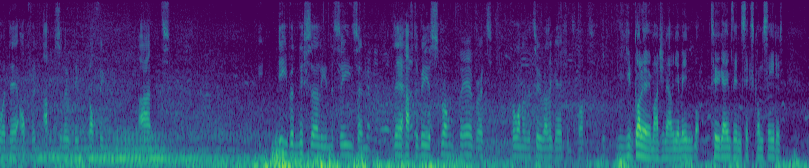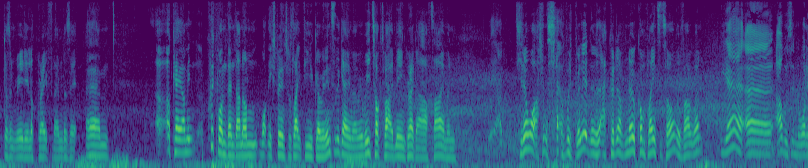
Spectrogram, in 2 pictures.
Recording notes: This episode also contains recordings of the crowd noise and incidents during the game.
